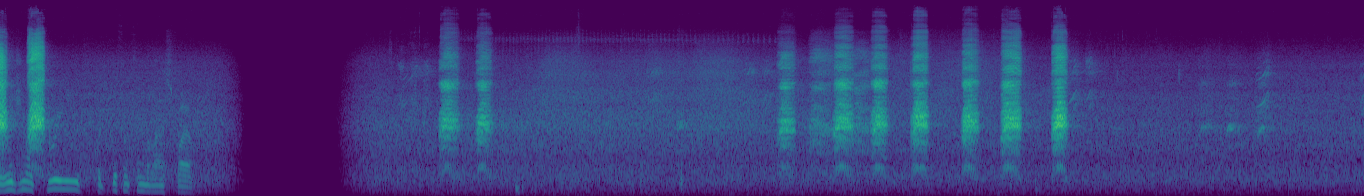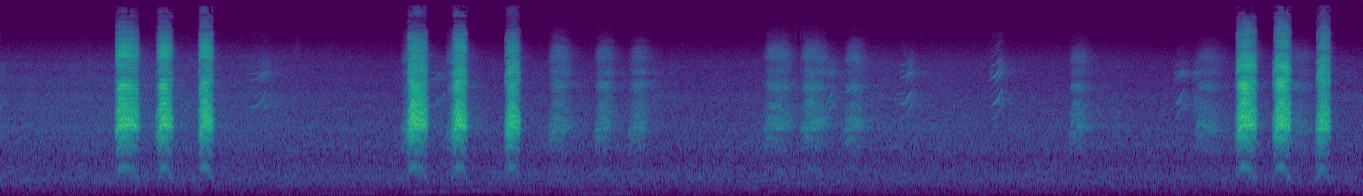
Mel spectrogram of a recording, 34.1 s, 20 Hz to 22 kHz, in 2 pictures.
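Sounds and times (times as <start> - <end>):
crow cawing: 0.0 - 0.8, 5.5 - 6.2, 9.7 - 13.4, 18.5 - 19.8, 22.1 - 25.2, 26.6 - 28.0, 30.4 - 30.8, 32.0 - 33.8
speech: 0.0 - 2.6.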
